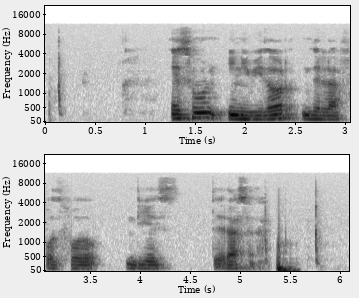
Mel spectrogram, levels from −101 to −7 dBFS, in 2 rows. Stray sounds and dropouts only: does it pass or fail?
fail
